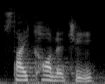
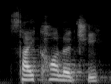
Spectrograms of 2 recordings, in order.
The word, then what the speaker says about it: psychology: start with PS like psychology psychology p is silent words that start with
